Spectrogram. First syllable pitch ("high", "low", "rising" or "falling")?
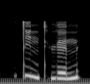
falling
